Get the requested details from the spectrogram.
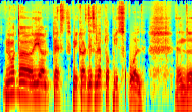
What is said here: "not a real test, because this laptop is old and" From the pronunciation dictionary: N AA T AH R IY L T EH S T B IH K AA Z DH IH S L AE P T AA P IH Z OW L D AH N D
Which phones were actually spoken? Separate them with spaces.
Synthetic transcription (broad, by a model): N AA T AH R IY L T EH S T B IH K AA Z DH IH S L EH F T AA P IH S OW L D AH N D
